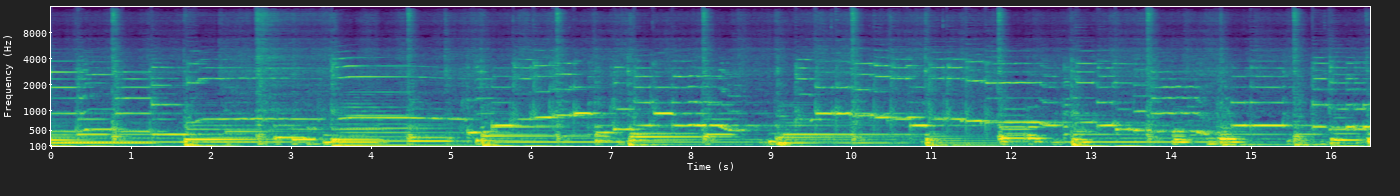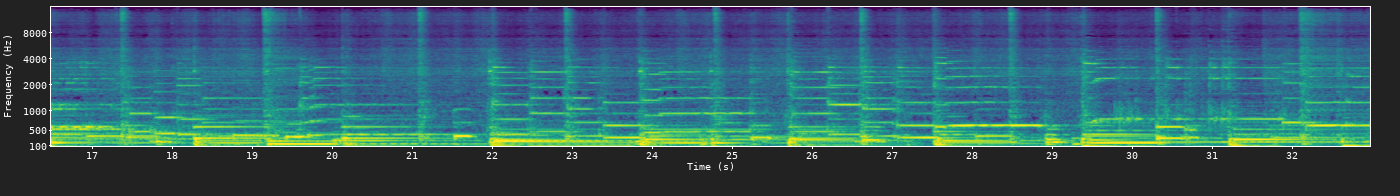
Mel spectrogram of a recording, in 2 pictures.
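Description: Telecaster-style electric guitar playing jazz in E-flat, moving between chords and melodic single-note lines without a break.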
